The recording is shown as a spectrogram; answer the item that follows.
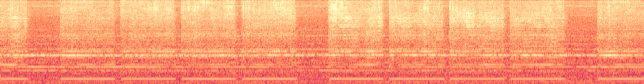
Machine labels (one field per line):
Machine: slide rail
